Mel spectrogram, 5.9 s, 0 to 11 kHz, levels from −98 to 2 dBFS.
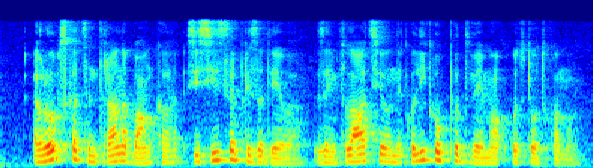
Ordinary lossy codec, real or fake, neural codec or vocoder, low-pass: none; real; none; 7.2 kHz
